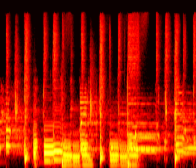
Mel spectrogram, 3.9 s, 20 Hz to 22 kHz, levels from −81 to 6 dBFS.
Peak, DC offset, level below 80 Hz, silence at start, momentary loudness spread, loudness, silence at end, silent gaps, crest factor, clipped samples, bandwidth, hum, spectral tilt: 0 dBFS; under 0.1%; -38 dBFS; 0 s; 7 LU; -17 LUFS; 0 s; none; 16 dB; under 0.1%; 17 kHz; none; -5.5 dB/octave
